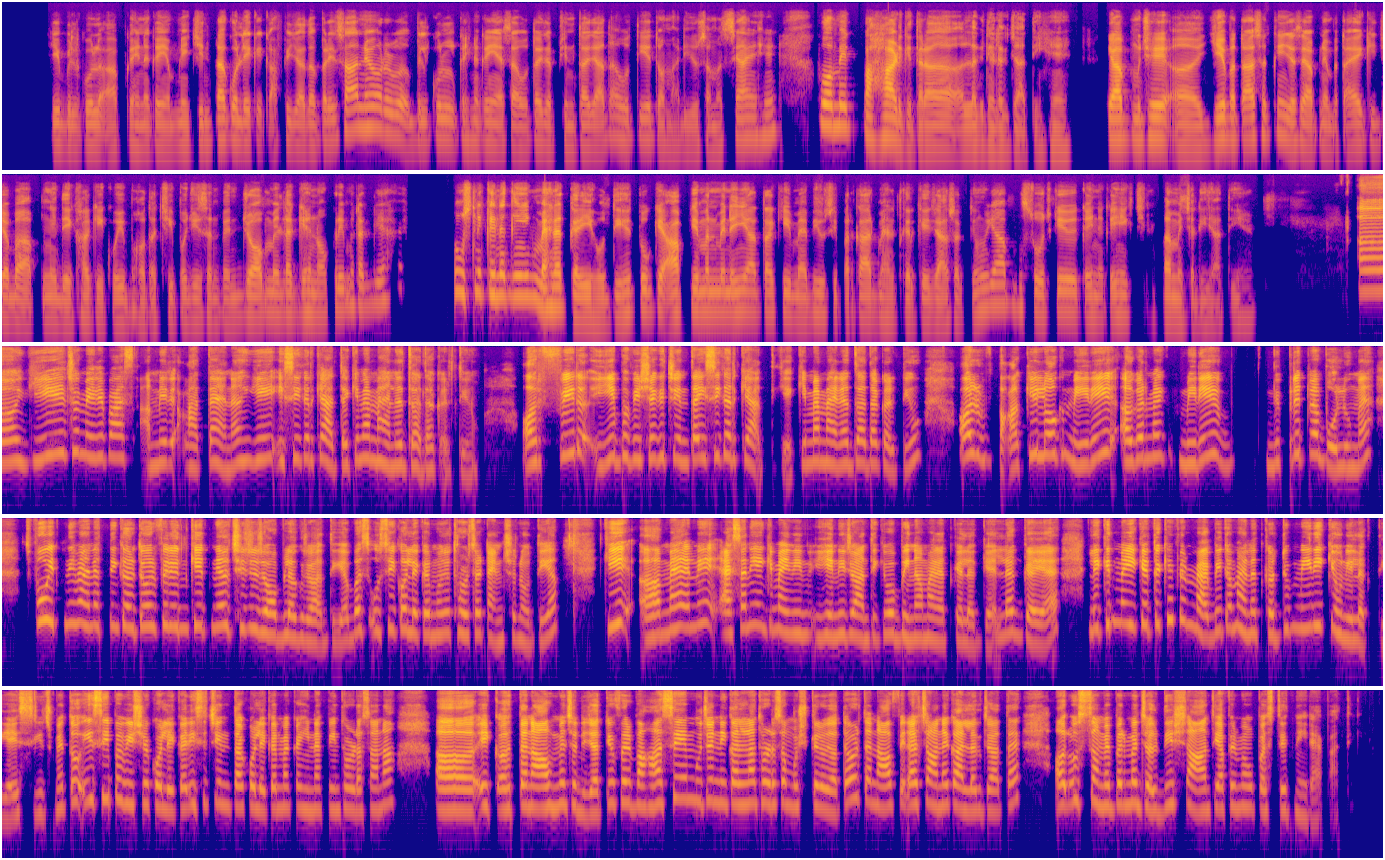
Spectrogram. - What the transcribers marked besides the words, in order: unintelligible speech; in English: "पोजीशन"; in English: "जॉब"; tapping; in English: "जॉब"; in English: "टेंशन"
- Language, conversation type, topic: Hindi, advice, तनाव अचानक आए तो मैं कैसे जल्दी शांत और उपस्थित रहूँ?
